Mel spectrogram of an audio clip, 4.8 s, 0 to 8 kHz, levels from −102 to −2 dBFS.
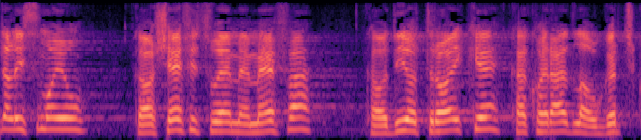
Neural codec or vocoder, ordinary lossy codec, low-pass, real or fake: none; none; 7.2 kHz; real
